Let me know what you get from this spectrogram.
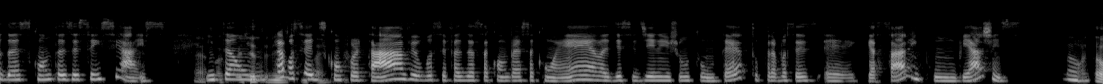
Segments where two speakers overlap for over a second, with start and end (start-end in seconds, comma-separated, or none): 2.1-3.3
